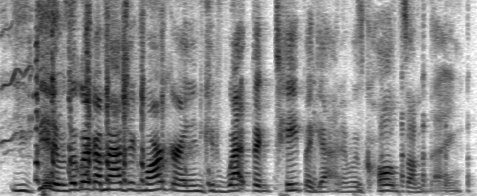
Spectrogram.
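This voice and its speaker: A woman with a fairly high voice, co-hosting in loose, casual banter. She is playful and emphatic, stressing her points and drifting happily into side topics. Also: fairly even intonation, fast talker, vocal fry, noisy background. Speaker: podcast co-host.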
